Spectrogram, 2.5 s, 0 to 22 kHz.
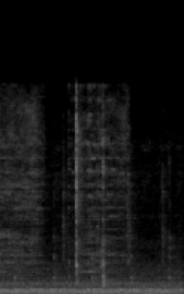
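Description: Two light clicks about a second in, less than half a second apart, from the front-panel selector knobs of an Akai GX-280D SS reel-to-reel tape deck being turned, over a steady faint hiss.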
